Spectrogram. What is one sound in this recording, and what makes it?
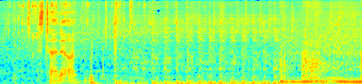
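A car engine idles with a deep, low rumble.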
